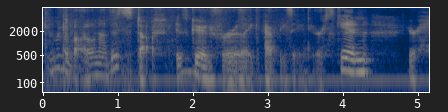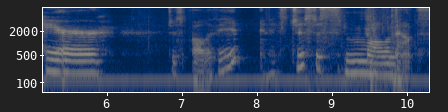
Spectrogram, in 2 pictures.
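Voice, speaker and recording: In a room with audible echo, a woman whispers at a very slow pace with big swings in loudness. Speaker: beauty product reviewer. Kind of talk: product demo vlog. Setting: at home early morning. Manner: whispering.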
